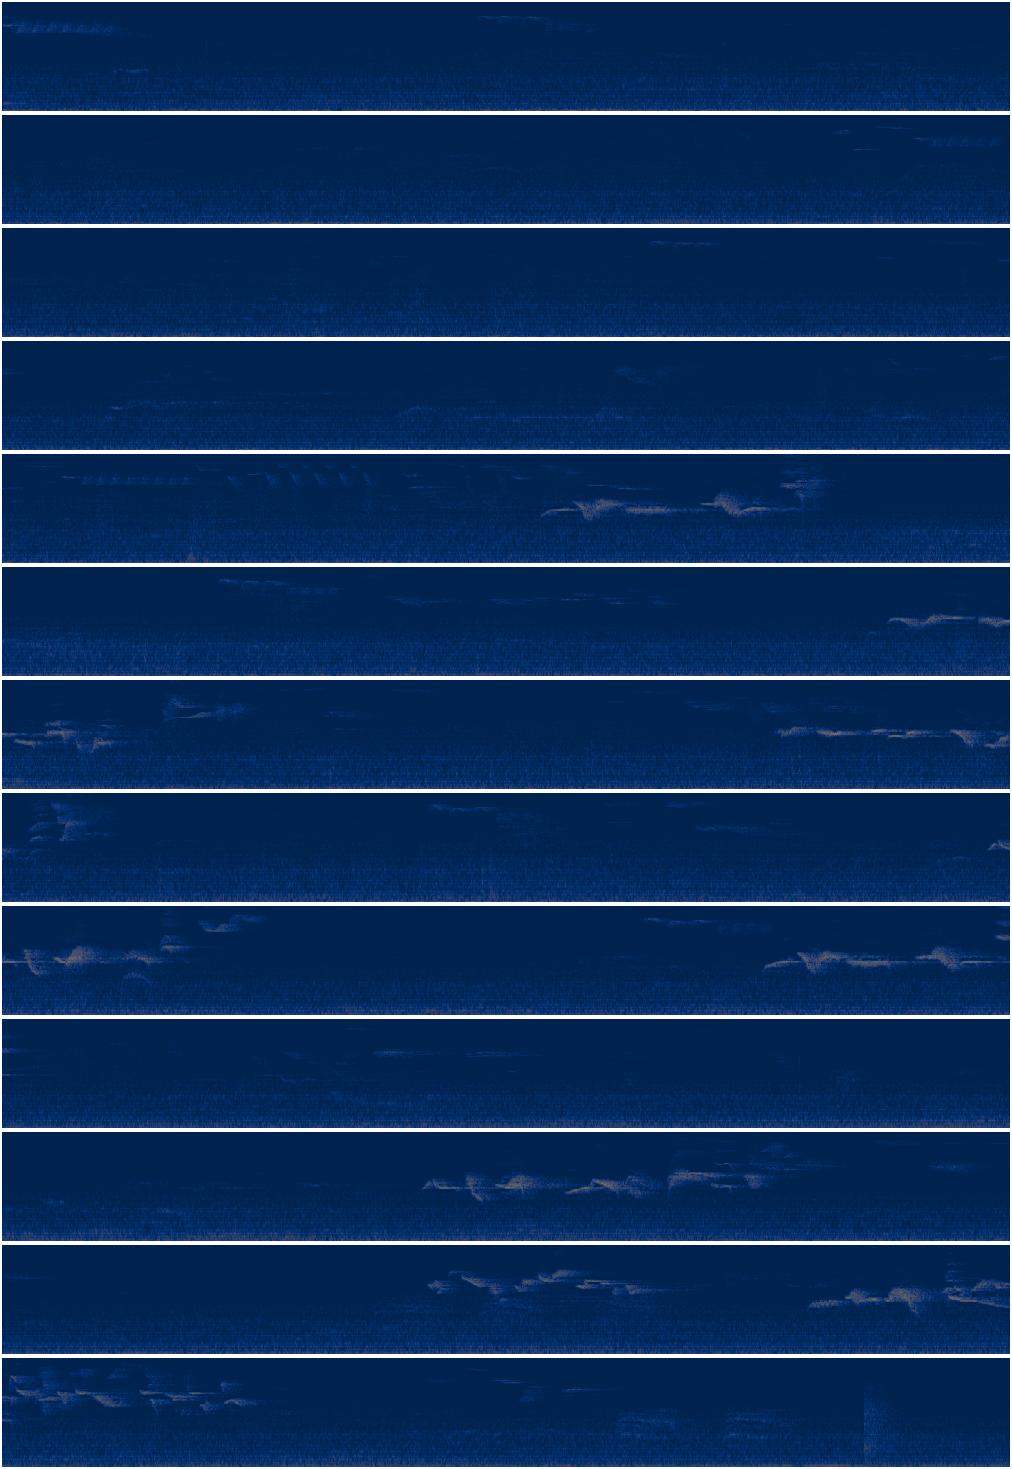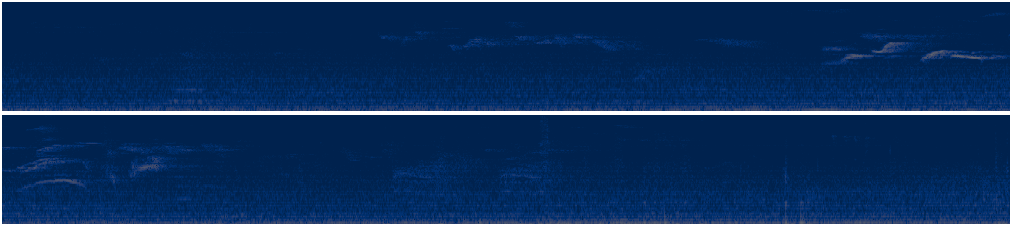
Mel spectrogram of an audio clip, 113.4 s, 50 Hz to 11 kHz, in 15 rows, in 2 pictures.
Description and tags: Blackbird Crystal Palace
Ambient recording near Crystal Palace, London, with prominent blackbird song made on May 7th 2016 using a Tascam DR 40.
birdsong, Blackbird, Field-recording, London, Urban, Wildlife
